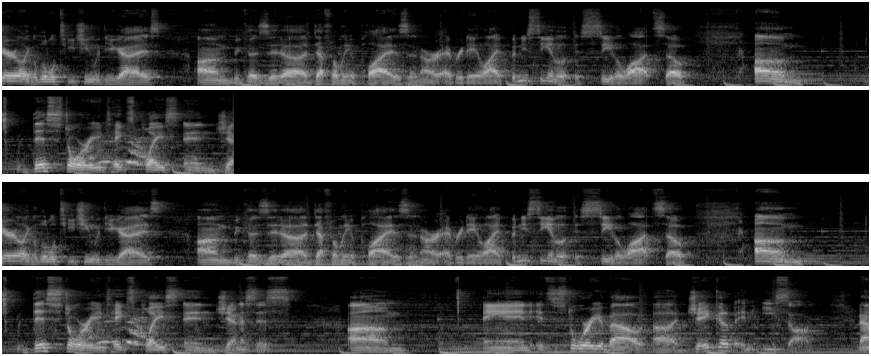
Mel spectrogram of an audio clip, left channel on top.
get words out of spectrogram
like a little teaching with you guys because it definitely applies in our everyday life, but you see it a lot. So this story takes place in Genesis, and it's a story about Jacob and Esau.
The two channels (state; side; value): drops out; left; at 11.0 s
